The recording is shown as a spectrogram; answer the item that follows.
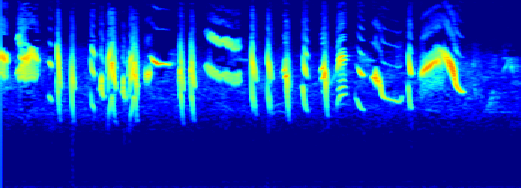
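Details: A common linnet, small rosy-breasted finch, twitters rapidly: choppy rattled notes, brief trills and a few sweeping slurred whistles in a steady flowing warble lasting about four seconds.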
